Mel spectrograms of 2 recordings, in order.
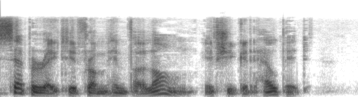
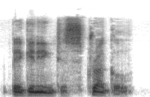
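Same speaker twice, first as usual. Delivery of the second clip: ordinary delivery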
